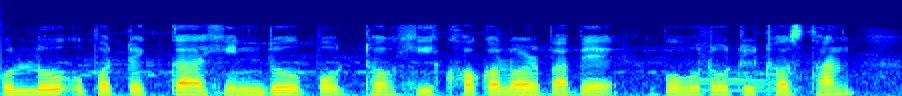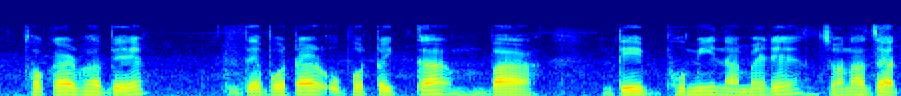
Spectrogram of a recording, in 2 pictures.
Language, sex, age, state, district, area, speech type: Assamese, male, 30-45, Assam, Biswanath, rural, read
